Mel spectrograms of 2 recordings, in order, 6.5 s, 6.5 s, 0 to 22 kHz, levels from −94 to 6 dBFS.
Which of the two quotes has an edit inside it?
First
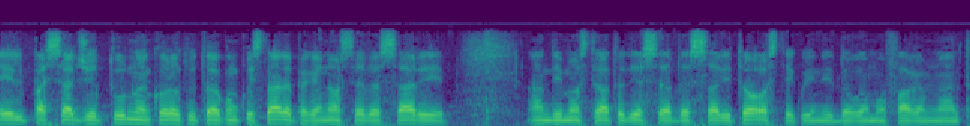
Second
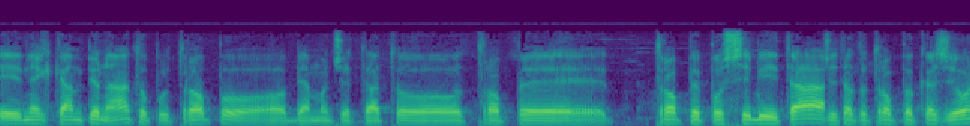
second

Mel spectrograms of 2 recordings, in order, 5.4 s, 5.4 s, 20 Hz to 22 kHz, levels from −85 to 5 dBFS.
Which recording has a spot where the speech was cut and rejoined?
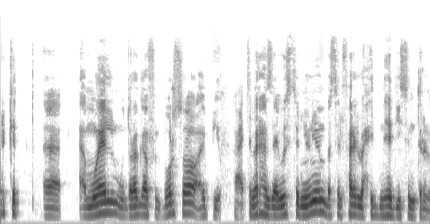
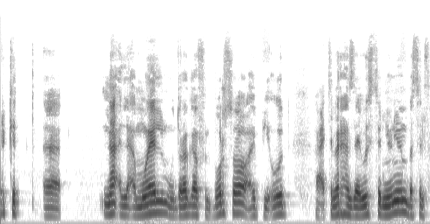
first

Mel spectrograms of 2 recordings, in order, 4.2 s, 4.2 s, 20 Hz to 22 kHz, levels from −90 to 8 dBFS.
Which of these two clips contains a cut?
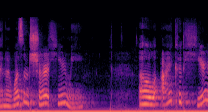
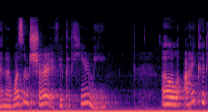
first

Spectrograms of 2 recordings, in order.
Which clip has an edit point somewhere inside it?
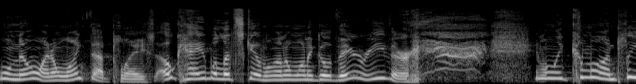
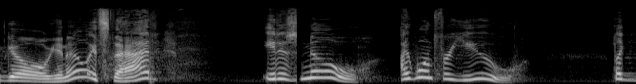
second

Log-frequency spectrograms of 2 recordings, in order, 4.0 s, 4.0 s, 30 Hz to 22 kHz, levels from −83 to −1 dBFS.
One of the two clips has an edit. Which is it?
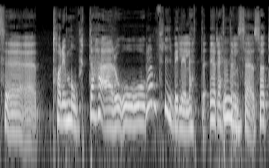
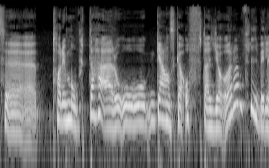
first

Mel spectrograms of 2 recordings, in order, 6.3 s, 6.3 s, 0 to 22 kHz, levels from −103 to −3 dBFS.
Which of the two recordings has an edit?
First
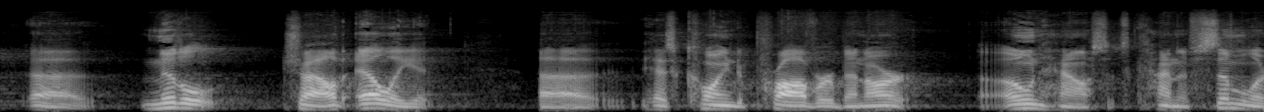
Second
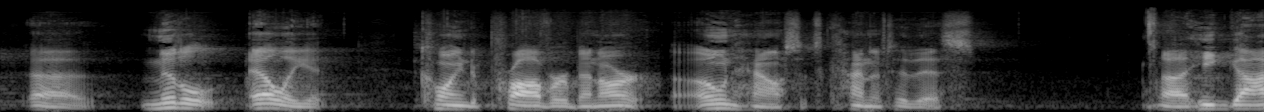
second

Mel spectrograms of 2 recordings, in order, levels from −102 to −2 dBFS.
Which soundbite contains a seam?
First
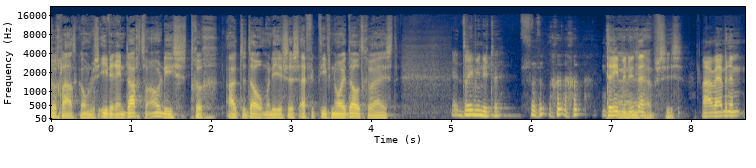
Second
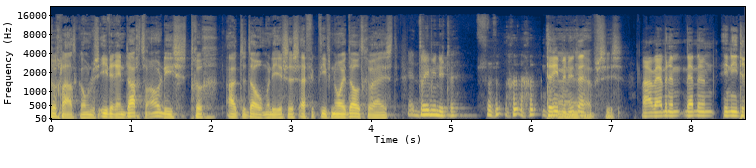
second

